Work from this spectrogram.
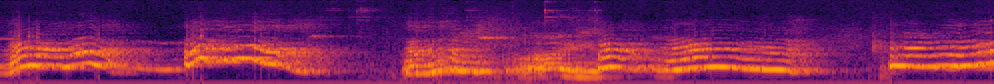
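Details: A dog reunited with its owner after six months cries like a child, a run of drawn-out wavering whines that bend up and down, separated by brief pauses, with a person's voice faintly underneath.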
